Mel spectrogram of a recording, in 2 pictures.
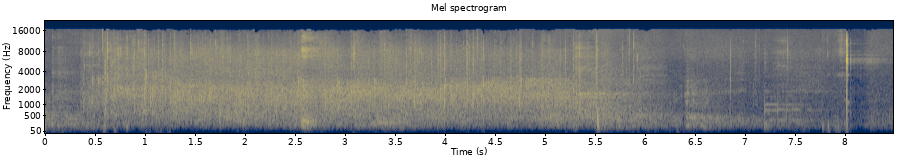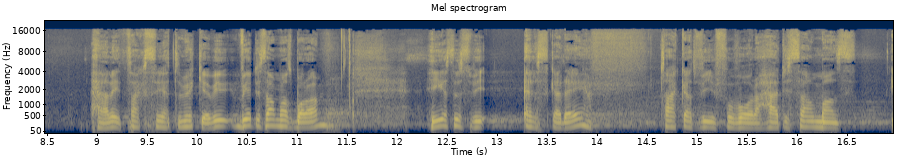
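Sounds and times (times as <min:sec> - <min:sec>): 
audience applause: 0:00.0 - 0:06.2
speech: 0:09.0 - 0:16.9.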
